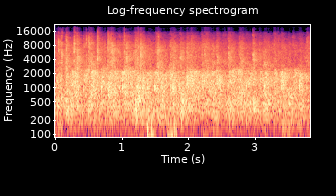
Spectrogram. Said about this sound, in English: So thank you very much for that, and a big round of applause for those folks.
